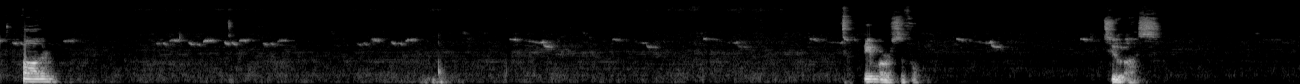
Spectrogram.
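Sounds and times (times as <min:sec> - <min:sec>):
small birds chirping: 0:00.0 - 0:13.0
low thump: 0:04.2 - 0:04.6.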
